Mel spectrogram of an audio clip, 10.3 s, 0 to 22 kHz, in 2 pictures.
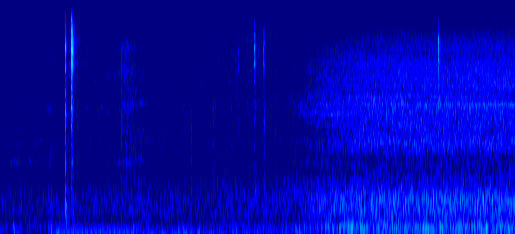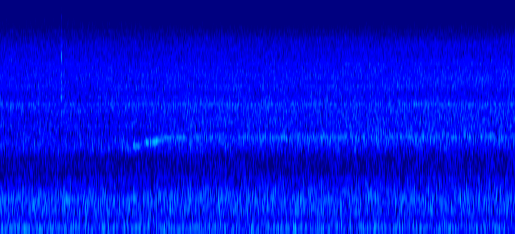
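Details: Toyota Altezza / Lexus IS300 after repairing noisy A/C servo behind the dash: after a click the blower spins up to a steady, even rush of air with no rattle or squeal; clicking gone, fan normal.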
